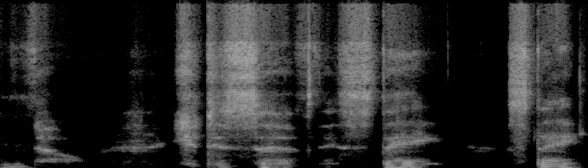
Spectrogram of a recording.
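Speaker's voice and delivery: slow seductive whisper; tempting whisper. Retold or imitated. Ego coaxing her to stay in bed, whispered temptation. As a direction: coax softly, dragging it out.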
